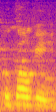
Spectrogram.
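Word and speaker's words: 불고기: And then they got I don't know how to pronounce that. Bulgogi.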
